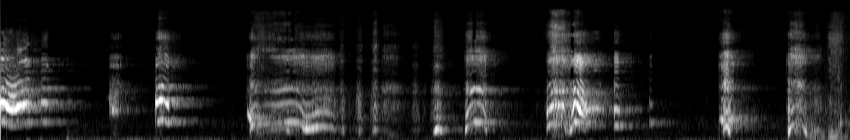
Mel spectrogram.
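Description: A woman sobbing and gasping in short, broken bursts with pauses between them.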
